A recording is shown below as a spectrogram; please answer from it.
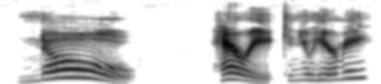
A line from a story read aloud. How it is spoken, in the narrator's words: cried a girl's voice, right near his ear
